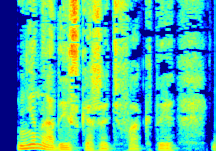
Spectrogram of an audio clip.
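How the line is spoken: Quiet, firm emphasis. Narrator (Russian): негромко, но с ощутимым нажимом произнес директор

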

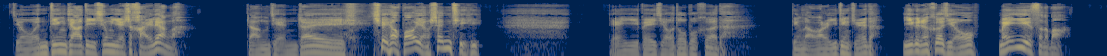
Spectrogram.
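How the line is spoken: Laughing. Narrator (Chinese): 楚留香笑道

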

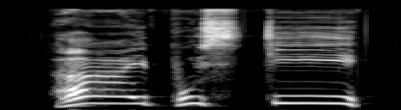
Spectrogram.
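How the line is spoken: Squeak. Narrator (Russian): запищал карась

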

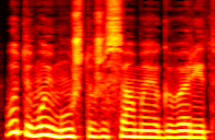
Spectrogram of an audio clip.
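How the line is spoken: Sighing. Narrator (Russian): вздохнула Надежда

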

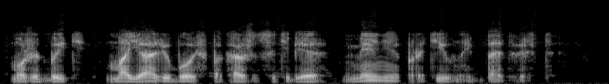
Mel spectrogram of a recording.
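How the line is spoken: Quiet. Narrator (Russian): он продолжал по-прежнему тихо

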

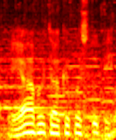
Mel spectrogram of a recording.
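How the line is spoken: Gloomy. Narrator (Russian): мрачно ответил он

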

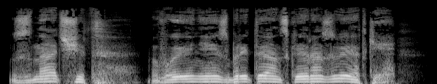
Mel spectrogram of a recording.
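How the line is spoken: Forced out. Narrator (Russian): Выдавил из себя он

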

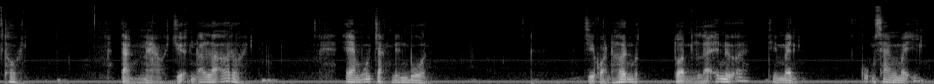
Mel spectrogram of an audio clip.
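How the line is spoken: Whisper. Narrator (Vietnamese): thì thầm

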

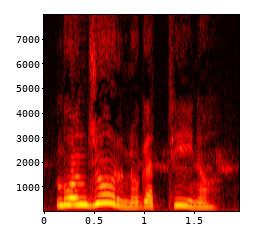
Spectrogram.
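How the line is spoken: Exclaiming. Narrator (Italian): esclamò il cavaliere

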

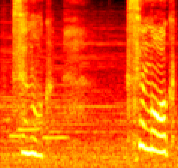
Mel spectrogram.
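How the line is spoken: Sobbing. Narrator (Russian): рыдала Итка

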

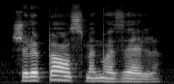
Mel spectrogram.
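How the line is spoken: Sad man's voice. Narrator (French): prononça le magistrat d'une voix triste

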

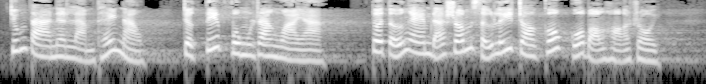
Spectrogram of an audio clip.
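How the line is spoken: Satisfied smiling question. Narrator (Vietnamese): Tống Duệ mỉm cười thỏa mãn, hỏi

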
